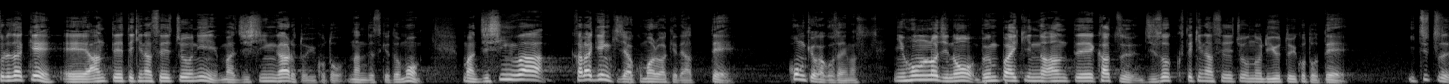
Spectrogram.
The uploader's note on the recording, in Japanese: ２月２０日に東京証券取引所で開催した「J-REITファン2016」に登壇した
